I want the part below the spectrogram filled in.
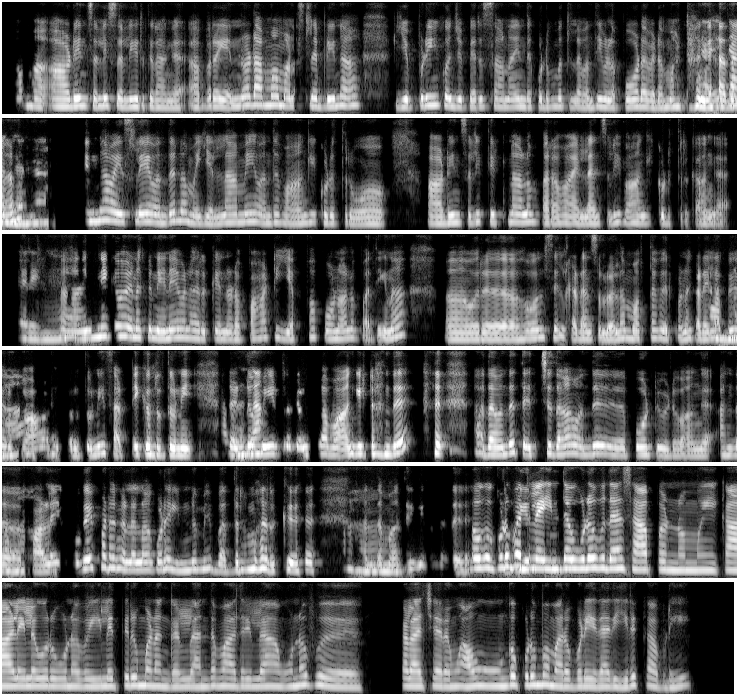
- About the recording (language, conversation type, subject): Tamil, podcast, குடும்ப மரபு உங்களை எந்த விதத்தில் உருவாக்கியுள்ளது என்று நீங்கள் நினைக்கிறீர்கள்?
- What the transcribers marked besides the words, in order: laugh; chuckle; other noise; in English: "ஹோல்சேல்"; laughing while speaking: "பாவாடைக்கு ஒரு துணி, சட்டைக்கு ஒரு … இன்னுமே பத்திரமா இருக்கு"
